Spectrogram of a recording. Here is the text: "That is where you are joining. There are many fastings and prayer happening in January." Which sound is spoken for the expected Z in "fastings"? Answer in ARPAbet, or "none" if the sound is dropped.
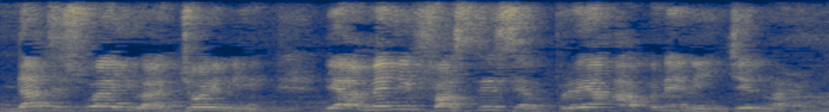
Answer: S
